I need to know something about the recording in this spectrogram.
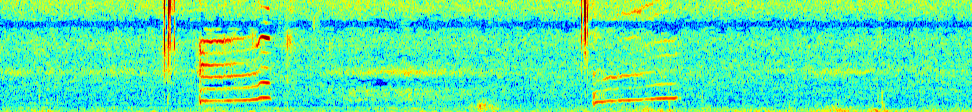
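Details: British Shorthair kittens, nineteen days old, playing with their mother cat. Two thin, rising mews with stacked harmonics, the second longer and sliding upward, over a steady low rumble and faint rustling.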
